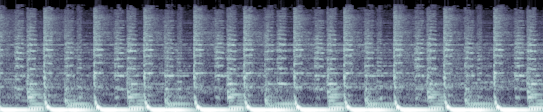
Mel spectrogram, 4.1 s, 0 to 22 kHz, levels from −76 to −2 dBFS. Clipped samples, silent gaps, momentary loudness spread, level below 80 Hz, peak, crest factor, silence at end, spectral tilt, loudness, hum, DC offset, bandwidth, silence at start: 0.5%; none; 1 LU; -8 dBFS; 0 dBFS; 6 dB; 0 s; -3.5 dB/octave; -8 LUFS; none; under 0.1%; 18.5 kHz; 0 s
